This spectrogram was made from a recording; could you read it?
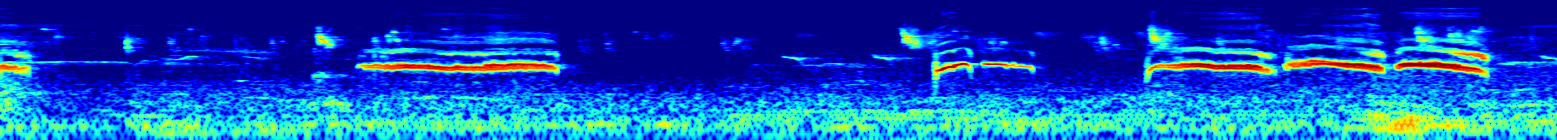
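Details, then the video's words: Silver-eared laughingthrush female giving wild-style song to excite males: sustained even whistled notes alternating with short sharp upslurred notes, ending in three quick arched phrases. "Tiếng Chim Khướu || Khưới Mái Bạc Má RO RO || Giọng Rừng Hót Chuẩn - Kích Trống Lên Lửa Cực Nhanh"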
